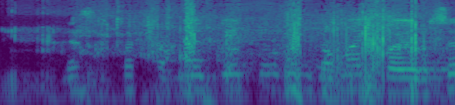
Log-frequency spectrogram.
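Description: A student's voice speaking over an online-lesson call, the words too unclear to make out.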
